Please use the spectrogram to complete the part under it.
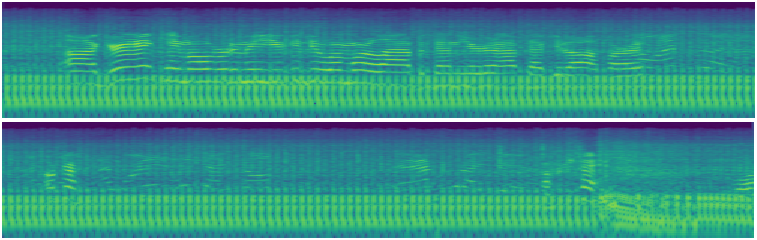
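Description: A motorcycle engine idles steadily nearby.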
